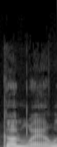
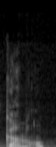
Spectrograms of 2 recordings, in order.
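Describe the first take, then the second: First: The second syllable sounds like the word whale. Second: The second syllable is reduced to a short nel. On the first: The speaker calls it wrong. "it's not gun whale" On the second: The speaker calls it right. "it's gunnel"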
